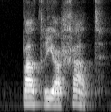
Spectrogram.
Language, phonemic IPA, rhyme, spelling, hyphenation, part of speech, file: Dutch, /ˌpaː.tri.ɑrˈxaːt/, -aːt, patriarchaat, pa‧tri‧ar‧chaat, noun, Nl-patriarchaat.ogg
- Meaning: patriarchy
